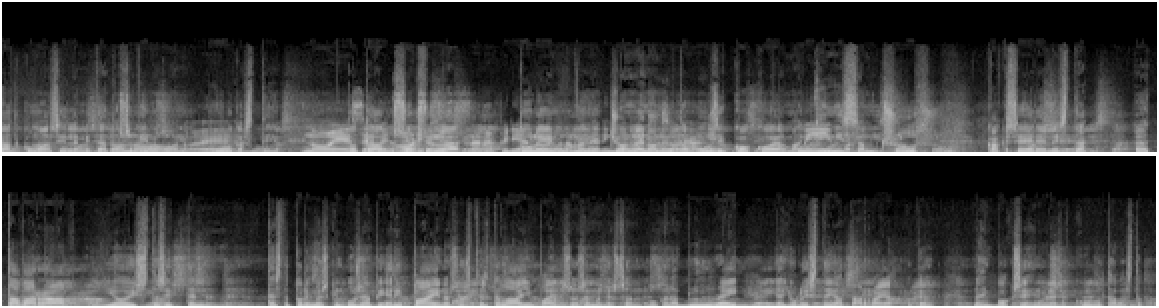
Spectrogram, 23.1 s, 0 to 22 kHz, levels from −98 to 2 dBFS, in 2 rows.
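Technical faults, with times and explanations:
Throughout, echo with no canceller: every phrase returns about 11 dB quieter, roughly 0.4 s later, thinner, picked up from the far loudspeaker.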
